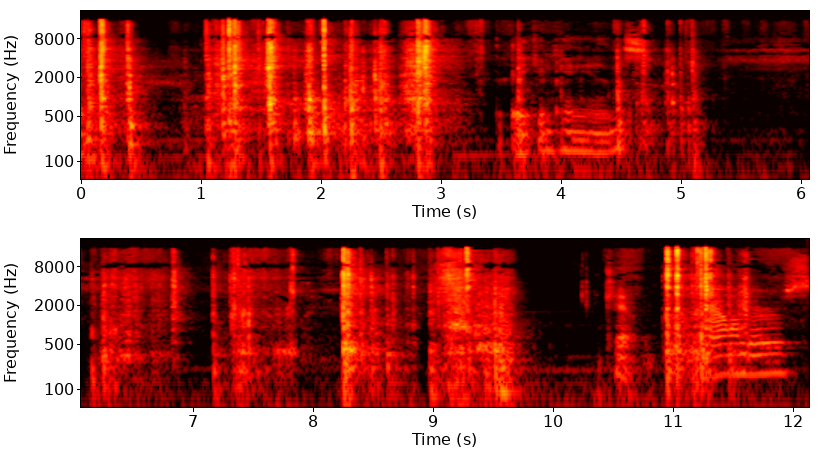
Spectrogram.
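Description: Small metal pans clink and rattle against plastic.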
